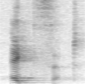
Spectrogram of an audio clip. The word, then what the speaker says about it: accept: pronunciation accept, spelling A-C-C-E-P-T.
